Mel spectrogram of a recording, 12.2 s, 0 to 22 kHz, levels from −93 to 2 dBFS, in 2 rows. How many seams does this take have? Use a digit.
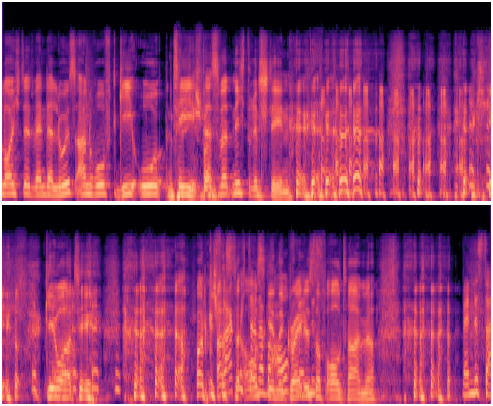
0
